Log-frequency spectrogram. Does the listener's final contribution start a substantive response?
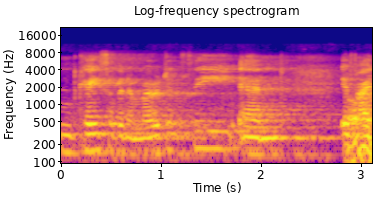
No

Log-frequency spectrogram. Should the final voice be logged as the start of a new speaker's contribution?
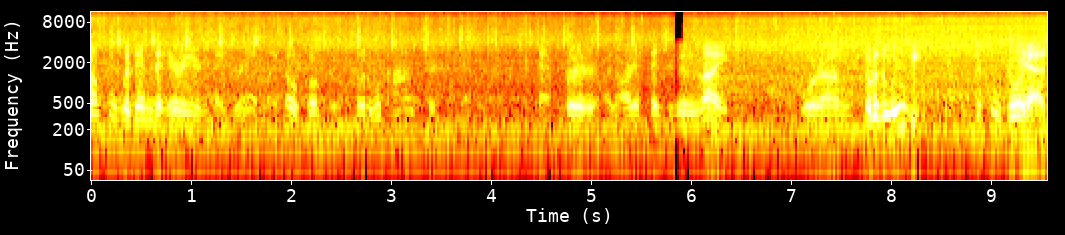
Yes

